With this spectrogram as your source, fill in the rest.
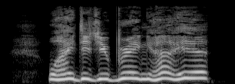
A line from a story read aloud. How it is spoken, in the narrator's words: Sarah said, and practically sobbed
